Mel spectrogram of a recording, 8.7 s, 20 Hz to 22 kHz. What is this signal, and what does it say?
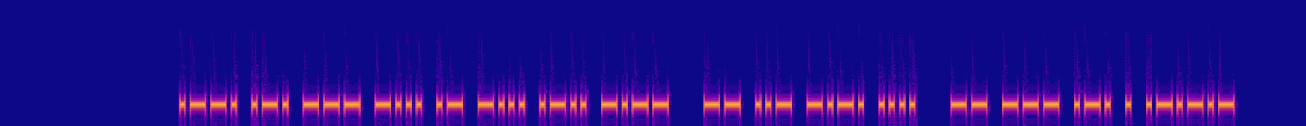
Morse code, heard as a keyed tone, about 36 wpm, 700 Hz. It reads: PROBABLY MUCH MORE.
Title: Sentences from Top 1000 Words - Review Part 4 - 35wpm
